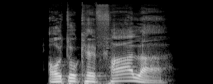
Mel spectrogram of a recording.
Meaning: inflection of autokephal: 1. strong/mixed nominative masculine singular 2. strong genitive/dative feminine singular 3. strong genitive plural
- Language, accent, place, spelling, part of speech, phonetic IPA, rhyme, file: German, Germany, Berlin, autokephaler, adjective, [aʊ̯tokeˈfaːlɐ], -aːlɐ, De-autokephaler.ogg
